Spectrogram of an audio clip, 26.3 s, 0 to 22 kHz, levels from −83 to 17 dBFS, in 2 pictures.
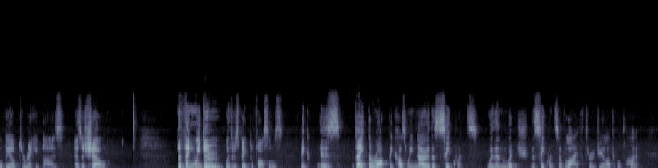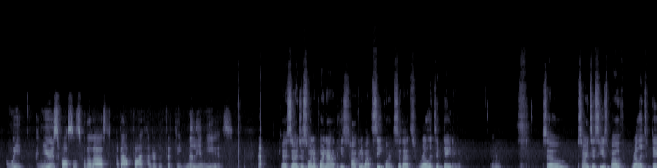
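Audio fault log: No technical faults can be heard anywhere in the audio.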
